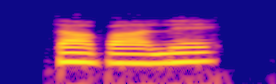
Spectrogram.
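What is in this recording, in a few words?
Burmese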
